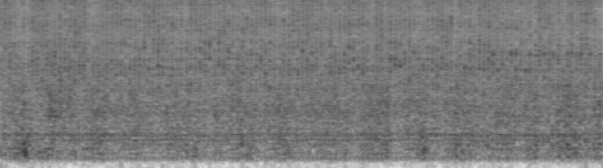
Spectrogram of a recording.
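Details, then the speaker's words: Mountfield lawn mower, small single-cylinder, running after carb cleaner spray: loud and rough with a stumbling, uneven beat, misfiring; owner suspects a dirty carburettor, possibly a partly blocked jet, not confirmed. "I'll clean the carb out now because it was running, but it was sort of giving the problems of a dirty carb, so I shall clean that out. It sort of misfiring a little bit and I'm running even."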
